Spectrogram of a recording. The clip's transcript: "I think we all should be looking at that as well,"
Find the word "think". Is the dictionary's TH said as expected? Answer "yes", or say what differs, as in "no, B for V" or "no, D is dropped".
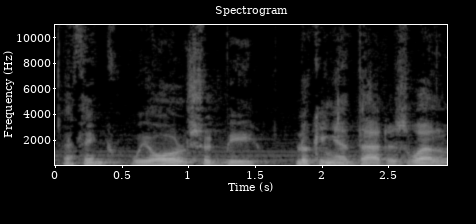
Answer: yes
